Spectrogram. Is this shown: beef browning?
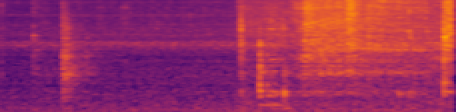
yes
